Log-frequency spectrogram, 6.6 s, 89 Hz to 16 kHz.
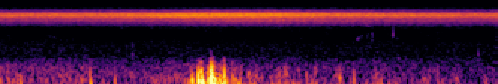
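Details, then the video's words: Cicadas droning loudly on May 24, 2024, at six in the evening. The unbroken high-pitched hum continues while a burst of low thumping and rustling rises briefly in the middle. "Loud Cicadas!"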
